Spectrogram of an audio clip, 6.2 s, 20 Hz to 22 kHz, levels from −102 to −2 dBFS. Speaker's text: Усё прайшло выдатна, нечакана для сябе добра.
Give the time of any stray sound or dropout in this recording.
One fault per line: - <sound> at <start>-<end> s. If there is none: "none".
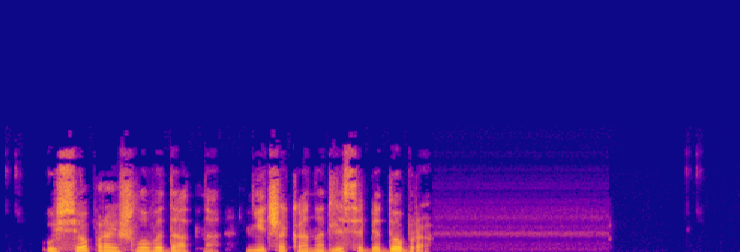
none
